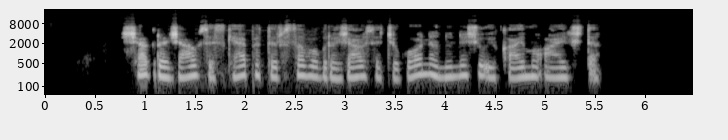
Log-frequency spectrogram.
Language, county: Lithuanian, Vilnius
